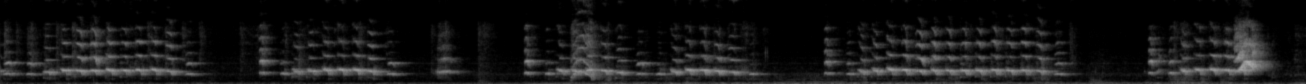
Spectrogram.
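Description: A cockatiel sings a warbling whistled song in phrases of two to three seconds with brief pauses.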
